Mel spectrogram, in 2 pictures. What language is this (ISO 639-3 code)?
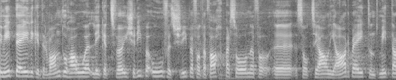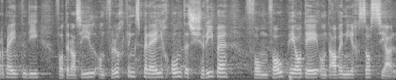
gsw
